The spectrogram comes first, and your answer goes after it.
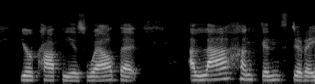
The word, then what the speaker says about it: Alain Hunkins: But Alain Hunkins, did I say it right?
